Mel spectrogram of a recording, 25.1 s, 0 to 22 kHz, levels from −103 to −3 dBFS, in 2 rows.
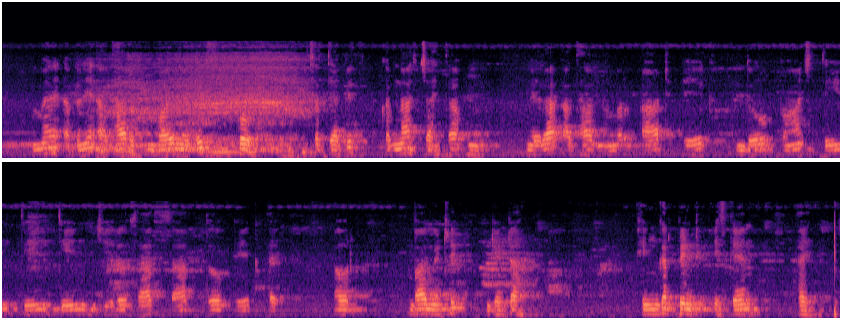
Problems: background sounds at intervals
